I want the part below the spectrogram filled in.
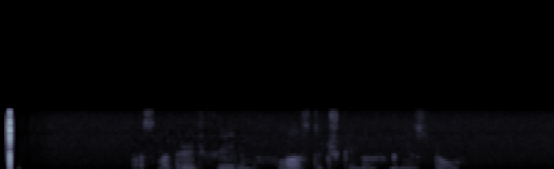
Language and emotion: Russian, sad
